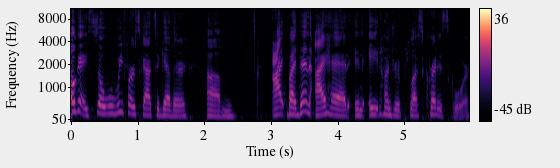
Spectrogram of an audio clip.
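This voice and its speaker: A woman's animated, lively-intoned voice, dry with no echo, over a quiet background. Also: fairly slow pace. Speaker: podcast co-host. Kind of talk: casual chat. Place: studio. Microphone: studio mic.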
